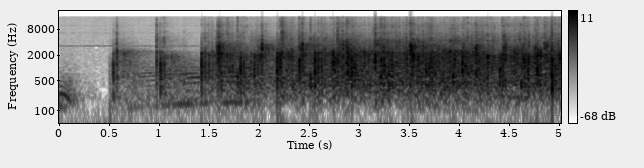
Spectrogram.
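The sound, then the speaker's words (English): An audience bursts into applause, starting with a few scattered claps and swelling into steady, loud clapping from many people that continues to the end. “Anybody that is not clapping is a suspect.”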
